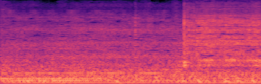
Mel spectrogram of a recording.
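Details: Honda TMX single-cylinder engine after valve clearance adjustment and valve cover refitted: catches quickly and settles into a steady, even beat with no knocks or rattles; clean, healthy start.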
